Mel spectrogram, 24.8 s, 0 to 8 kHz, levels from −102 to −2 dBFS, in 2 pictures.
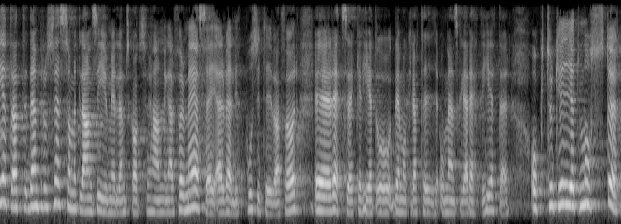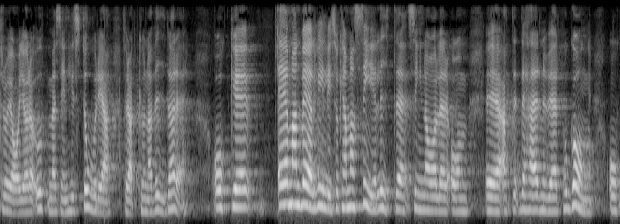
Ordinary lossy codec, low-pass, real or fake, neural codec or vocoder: none; 7.2 kHz; real; none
